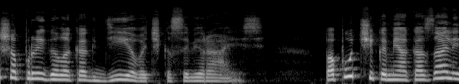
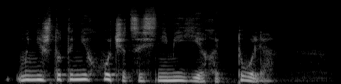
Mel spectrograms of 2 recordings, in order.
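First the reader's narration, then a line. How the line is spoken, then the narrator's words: Whisper. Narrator (Russian): шепнула Мариша мужу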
